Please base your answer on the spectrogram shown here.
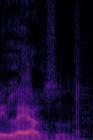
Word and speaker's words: ileso: Professor Sérgio, ileso ou ileso? Bom, em Portugal é ileso, no Brasil é ileso.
